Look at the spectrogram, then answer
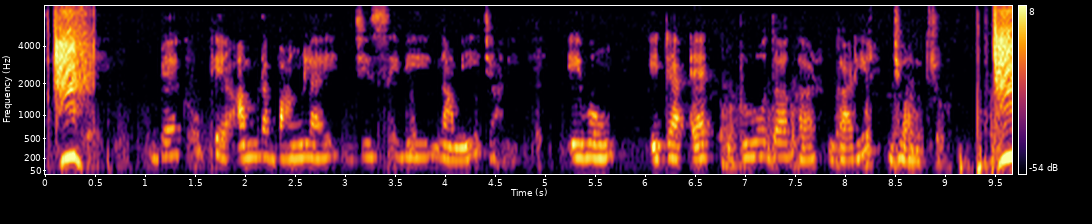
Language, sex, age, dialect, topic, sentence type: Bengali, female, 41-45, Standard Colloquial, agriculture, statement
